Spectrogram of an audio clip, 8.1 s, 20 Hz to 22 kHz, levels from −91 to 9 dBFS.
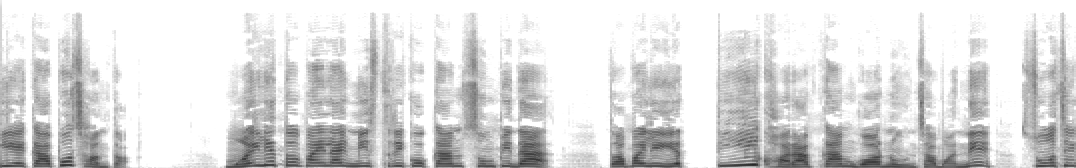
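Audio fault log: No faults detected anywhere in this speech recording.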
